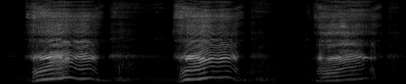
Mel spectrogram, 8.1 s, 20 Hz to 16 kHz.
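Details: Adult man snoring heavily: three loud, rattling, rising-then-falling snores on the in-breath, about 21 a minute, with quiet breaths out between; ordinary heavy snoring.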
